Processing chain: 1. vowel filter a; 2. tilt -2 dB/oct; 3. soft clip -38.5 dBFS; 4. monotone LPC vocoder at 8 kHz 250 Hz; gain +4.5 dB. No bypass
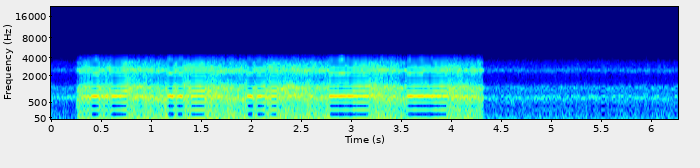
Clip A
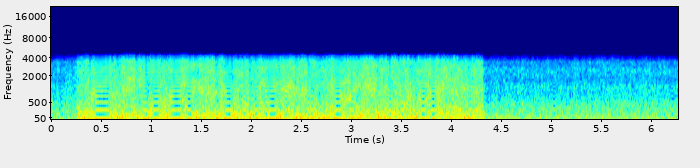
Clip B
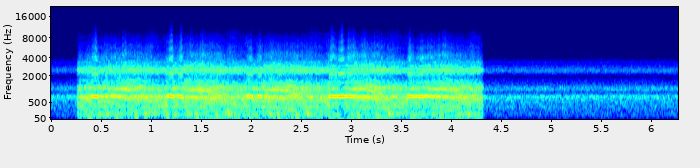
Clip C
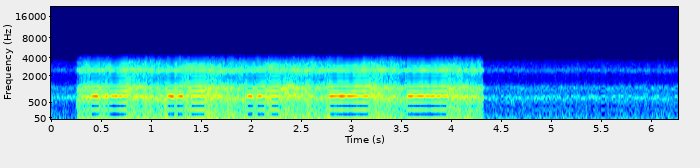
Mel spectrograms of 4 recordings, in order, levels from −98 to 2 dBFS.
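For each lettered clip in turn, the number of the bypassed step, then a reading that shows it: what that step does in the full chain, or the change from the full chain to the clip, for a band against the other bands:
1, 1 kHz band -13.0 dB; 4, 4 kHz band +2.0 dB; 3, distortion -9 dB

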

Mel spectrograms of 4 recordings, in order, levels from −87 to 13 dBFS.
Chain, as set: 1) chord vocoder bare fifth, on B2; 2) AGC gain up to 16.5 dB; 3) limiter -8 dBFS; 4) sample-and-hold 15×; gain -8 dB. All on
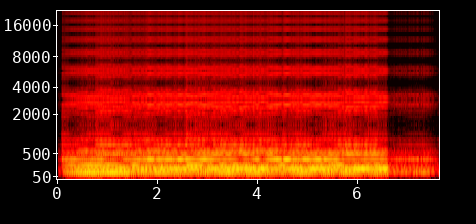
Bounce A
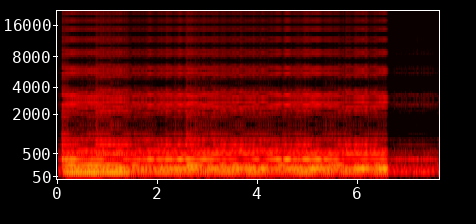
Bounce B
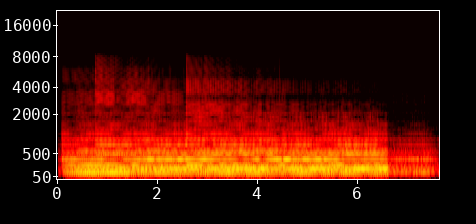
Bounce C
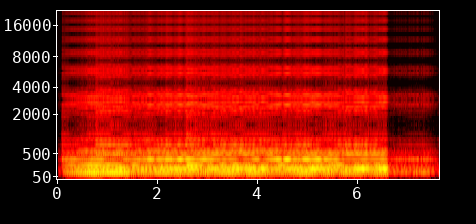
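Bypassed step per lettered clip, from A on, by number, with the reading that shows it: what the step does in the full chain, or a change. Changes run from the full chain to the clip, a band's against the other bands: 2, crest factor change +5.0 dB; 4, distortion -10 dB; 3, crest factor change +3.5 dB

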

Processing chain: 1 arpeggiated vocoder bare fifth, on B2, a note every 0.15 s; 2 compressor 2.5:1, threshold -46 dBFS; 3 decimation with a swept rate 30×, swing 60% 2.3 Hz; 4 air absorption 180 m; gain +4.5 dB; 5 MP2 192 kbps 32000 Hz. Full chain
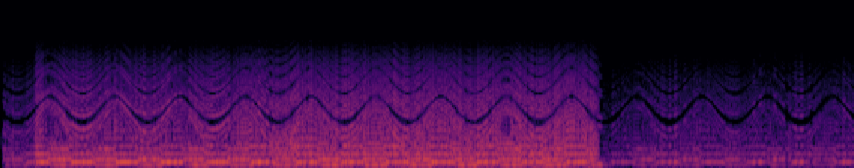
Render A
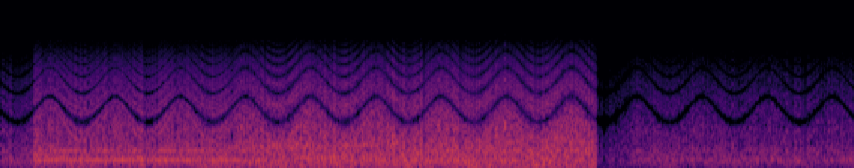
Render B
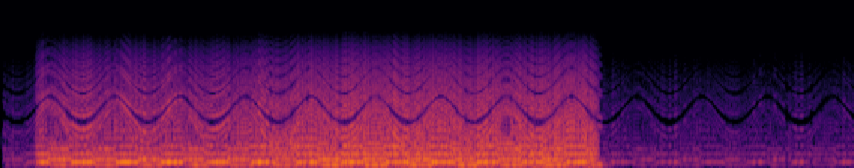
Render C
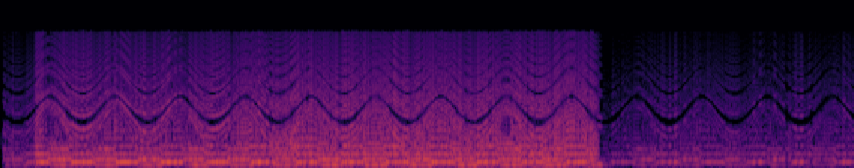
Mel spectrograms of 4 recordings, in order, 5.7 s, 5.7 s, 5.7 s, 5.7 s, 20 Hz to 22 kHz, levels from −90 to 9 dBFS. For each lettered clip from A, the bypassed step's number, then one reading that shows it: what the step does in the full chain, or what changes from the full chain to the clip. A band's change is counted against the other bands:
1, 125 Hz band -6.0 dB; 2, mean gain reduction 8.0 dB; 4, 4 kHz band +4.0 dB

